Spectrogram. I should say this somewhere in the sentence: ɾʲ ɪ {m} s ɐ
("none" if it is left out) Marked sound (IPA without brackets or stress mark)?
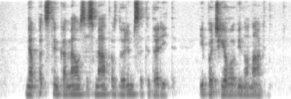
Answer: m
